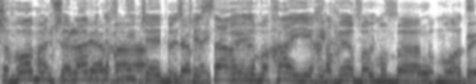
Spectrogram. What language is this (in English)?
Hebrew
